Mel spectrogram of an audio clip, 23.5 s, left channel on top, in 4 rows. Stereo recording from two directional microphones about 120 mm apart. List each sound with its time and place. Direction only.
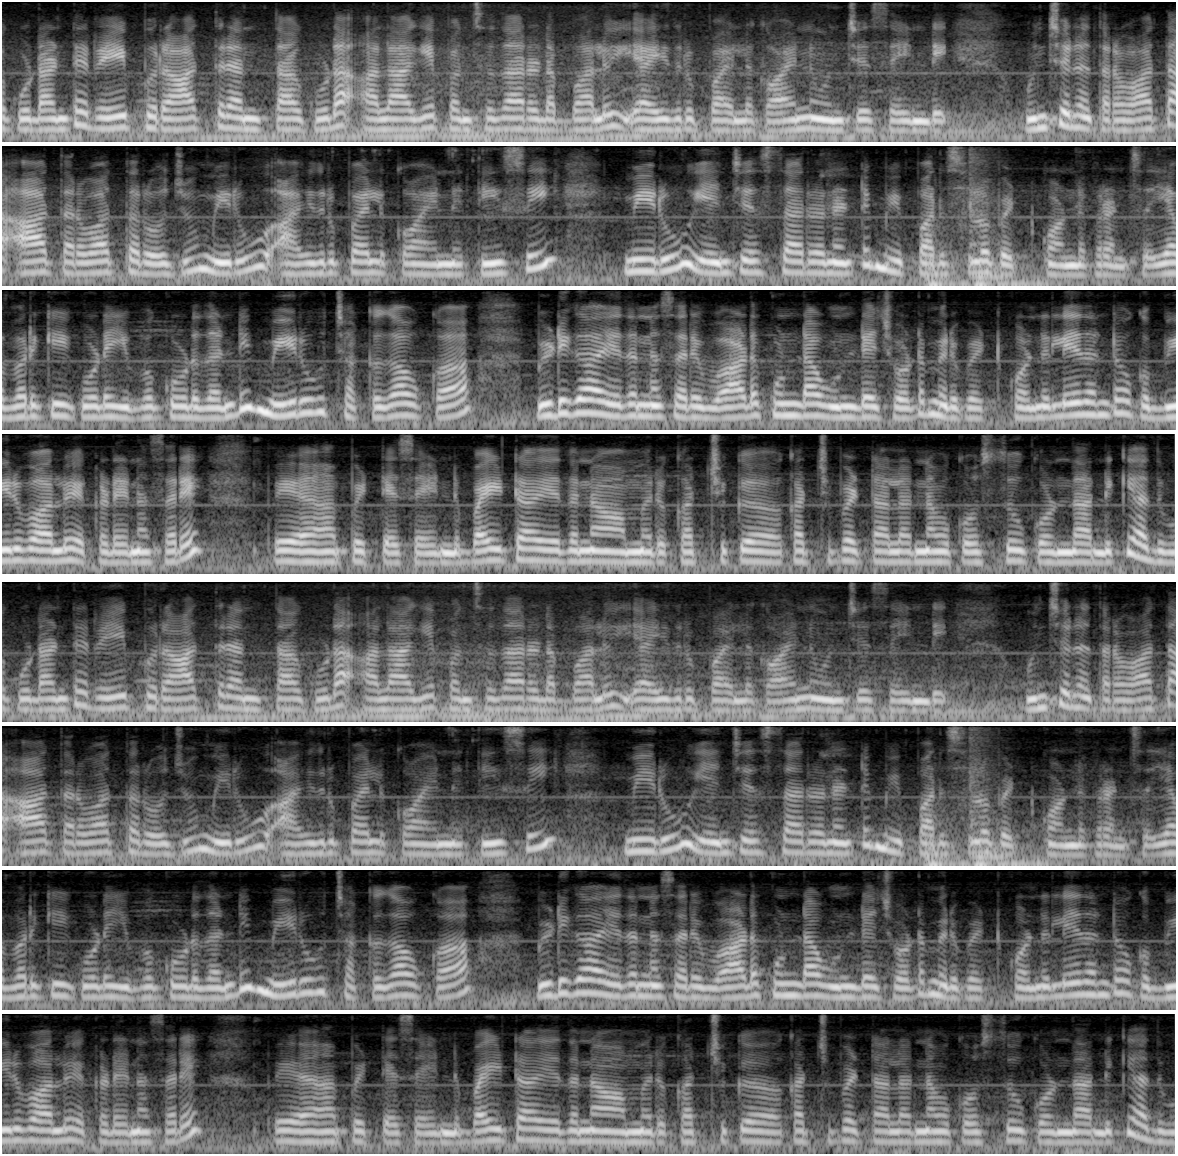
0.3 s speech: 15° left (ahead or behind)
